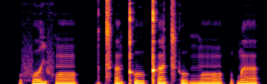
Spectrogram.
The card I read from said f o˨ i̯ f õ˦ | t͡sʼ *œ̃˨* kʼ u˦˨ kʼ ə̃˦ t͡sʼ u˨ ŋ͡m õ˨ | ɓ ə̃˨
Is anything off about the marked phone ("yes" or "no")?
yes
